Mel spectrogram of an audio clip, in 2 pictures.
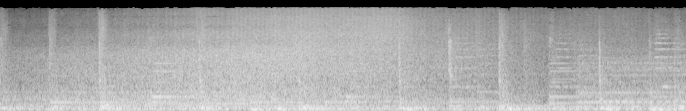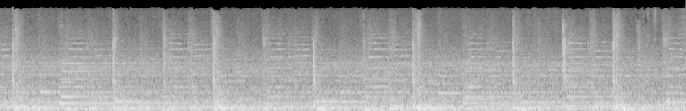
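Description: A recreational motorboat engine drones steadily with a low, rumbling tone as the boat moves forward through the water, mixed with a rushing wash of water that is strongest in the first few seconds, then settles into a continuous loud hum.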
